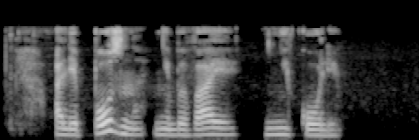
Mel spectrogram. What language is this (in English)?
Belarusian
